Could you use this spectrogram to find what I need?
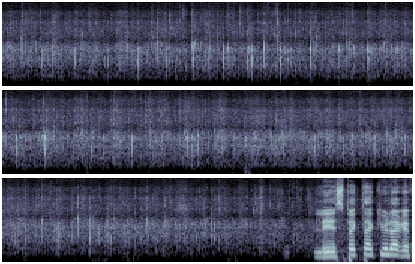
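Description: An audience claps and applauds steadily in a large hall.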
